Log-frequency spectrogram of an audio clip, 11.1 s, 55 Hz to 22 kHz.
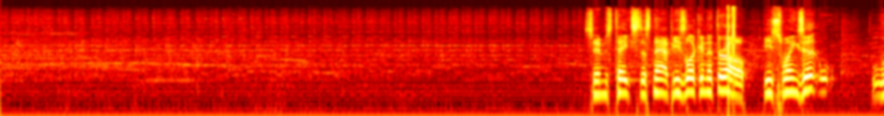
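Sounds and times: stadium background noise: 0:00.0 - 0:11.0.

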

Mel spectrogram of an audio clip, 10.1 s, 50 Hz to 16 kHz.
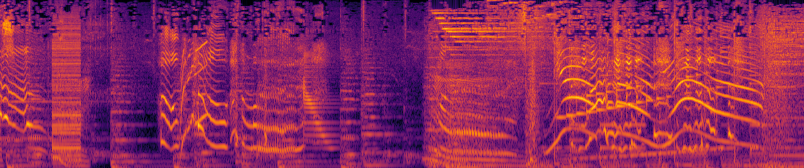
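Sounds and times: children's song music: 0:00.0 - 0:10.0.

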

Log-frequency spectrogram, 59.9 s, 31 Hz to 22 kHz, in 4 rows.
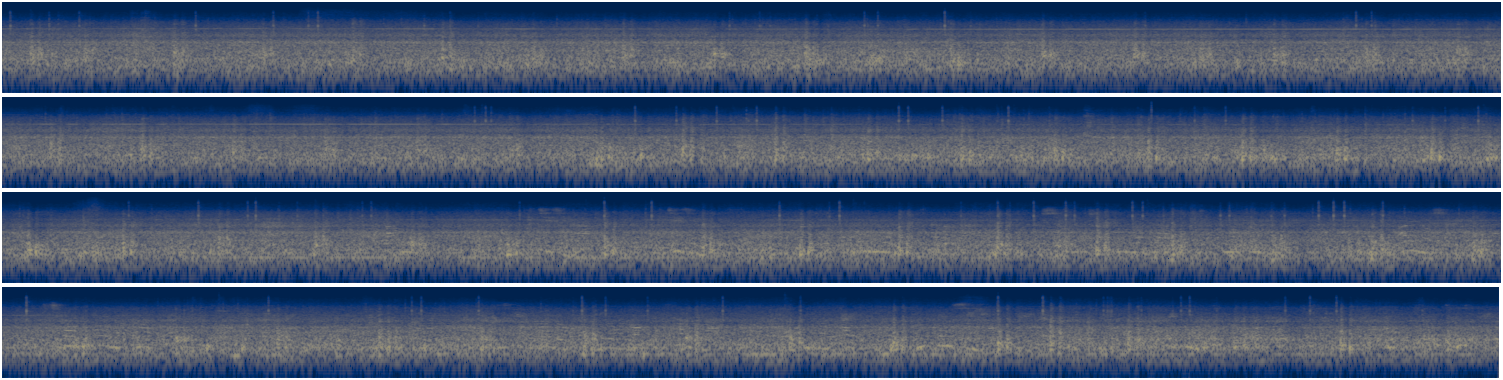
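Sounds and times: train wheels rumbling on rail: 0:00.0 - 0:59.9
track clicks: 0:07.1 - 0:10.6, 0:11.2 - 0:17.4, 0:18.2 - 0:20.3, 0:20.9 - 0:48.0, 0:48.6 - 0:59.8.

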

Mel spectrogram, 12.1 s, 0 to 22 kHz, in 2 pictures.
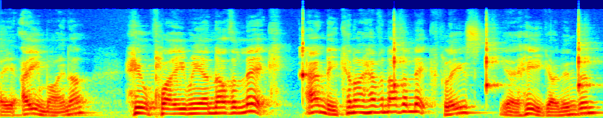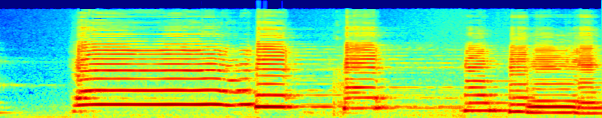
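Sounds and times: tenor saxophone playing: 0:06.7 - 0:12.0.

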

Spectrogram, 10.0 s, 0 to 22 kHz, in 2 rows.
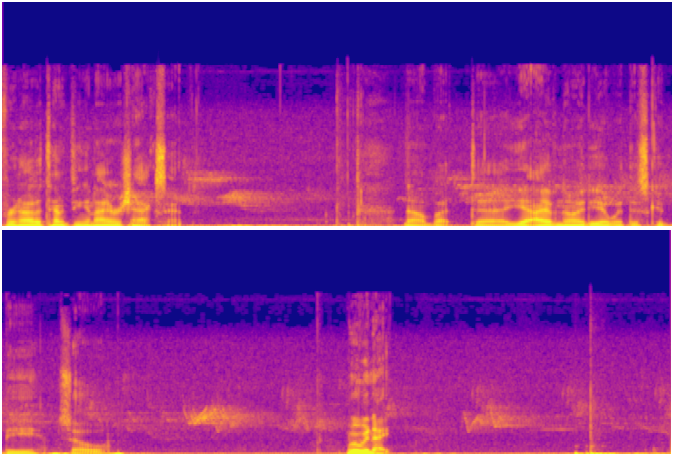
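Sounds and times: low thumps and handling noise: 0:09.2 - 0:10.0.

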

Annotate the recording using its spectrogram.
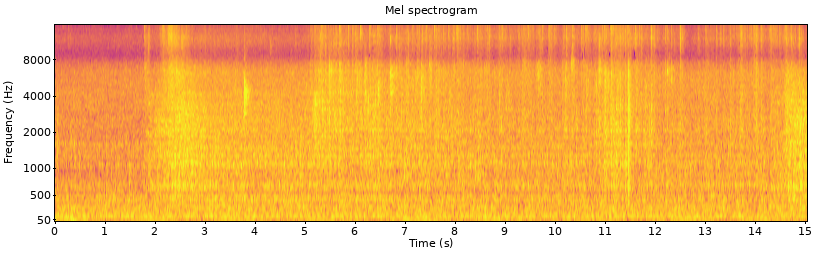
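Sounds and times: battered food frying in oil: 0:00.0 - 0:15.0.

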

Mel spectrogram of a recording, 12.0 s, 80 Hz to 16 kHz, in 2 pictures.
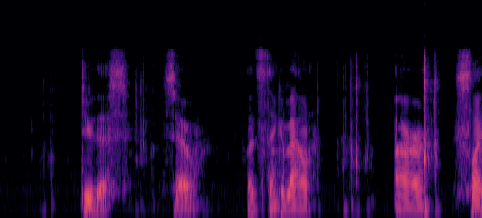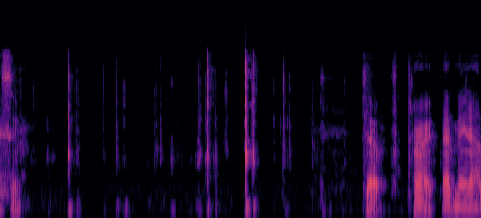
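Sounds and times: computer keyboard clicks: 0:04.2 - 0:04.6, 0:06.9 - 0:09.7.

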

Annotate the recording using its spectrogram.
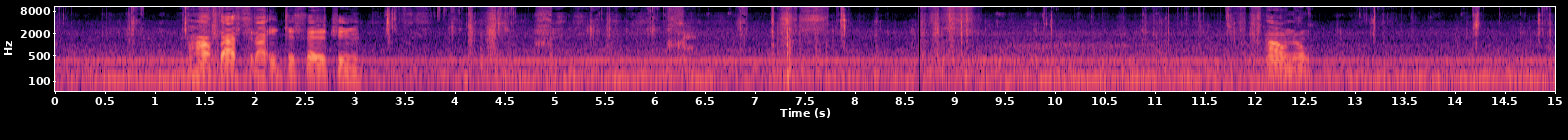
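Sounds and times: chewing: 0:00.0 - 0:02.0, 0:03.2 - 0:12.2, 0:12.8 - 0:15.0
steady cab hum: 0:00.0 - 0:15.0.

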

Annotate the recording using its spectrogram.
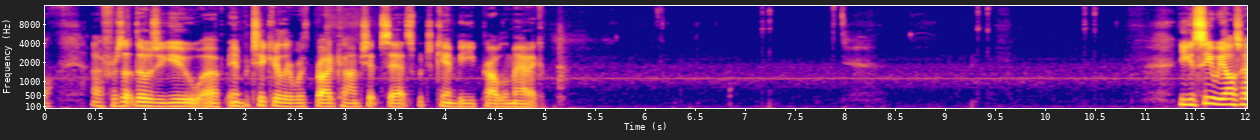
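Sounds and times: computer mouse clicks: 0:07.2 - 0:08.0, 0:08.6 - 0:09.6, 0:10.4 - 0:10.6.

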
